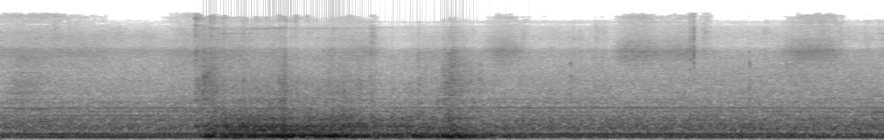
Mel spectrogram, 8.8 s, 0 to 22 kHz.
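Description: Seibu 2000 series electric commuter train running, heard from inside the car as a steady rumble. A heavier, louder low rumble swells about two seconds in and eases off by about five seconds.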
